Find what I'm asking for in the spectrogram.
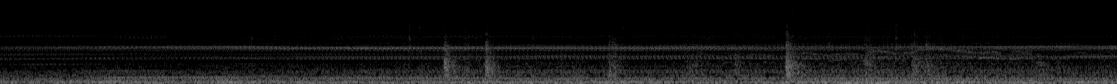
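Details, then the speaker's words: Minn Kota Ultrex trolling motor after a foot rebuild with new armature and seals (bearing previously ground), spun up and cranked to high during tuning. Smooth, even mid-tone hum with no grinding: bearing healthy, normal running. "Right there seems to be it. Cranked it up on high. There you have it."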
